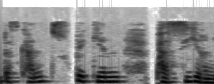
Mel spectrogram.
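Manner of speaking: ordinary talk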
